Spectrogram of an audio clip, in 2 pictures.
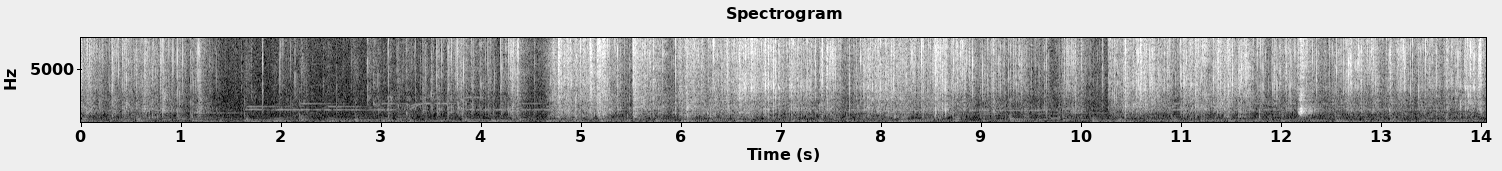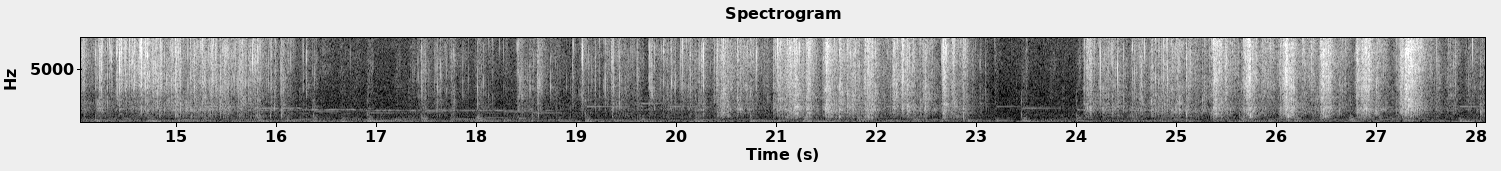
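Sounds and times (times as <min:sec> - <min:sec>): baking paper crinkling: 0:00.0 - 0:16.5, 0:17.4 - 0:23.2, 0:24.0 - 0:28.0
soft background music: 0:00.0 - 0:28.0.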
